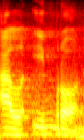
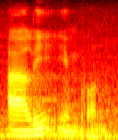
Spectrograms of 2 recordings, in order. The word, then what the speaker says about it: Ali Imran: Jadi bukan Al Imran ya, tapi Ali Imran.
